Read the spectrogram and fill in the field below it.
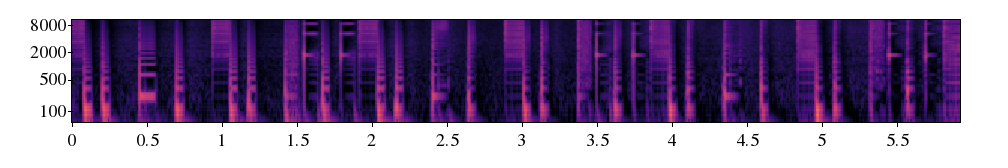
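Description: Choppy electric guitar notes played through a Lossy effect pedal sputter and cut in and out with a gritty, glitchy breakup, losing low end, playing a quick stuttering pattern.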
